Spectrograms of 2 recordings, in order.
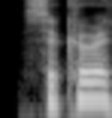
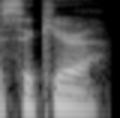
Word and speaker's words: Sakura: nice meeting you Eno nice meeting you to Sakira it's Sakura Sakura stopped in her tracks and turned back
